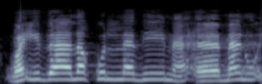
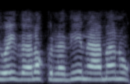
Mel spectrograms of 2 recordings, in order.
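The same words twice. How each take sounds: First: The glottal stop before 'amanu' is clearly pronounced. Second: The glottal stop before 'amanu' is weak or blurred. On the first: The speaker calls it right. "الهمزه تبان" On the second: The speaker calls it wrong. "ما تقولش"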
